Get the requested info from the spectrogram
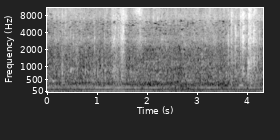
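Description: Clear plastic packaging bag crinkling and rustling as it is handled, in irregular flurries with the loudest near the end, over a faint steady low hum.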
